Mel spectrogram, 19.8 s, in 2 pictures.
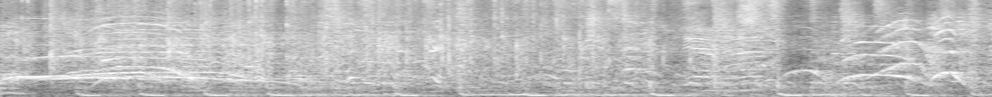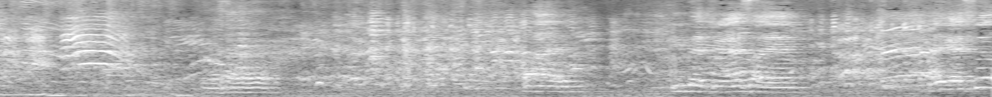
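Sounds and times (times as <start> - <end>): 
audience cheering and applauding: 0.0 - 11.4
laughter: 9.3 - 19.7.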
